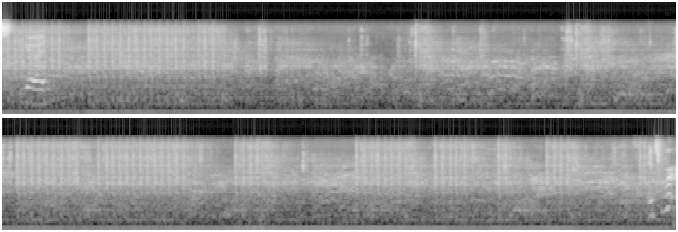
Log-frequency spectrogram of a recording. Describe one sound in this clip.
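Gunfire and game sound effects play from a television speaker.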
